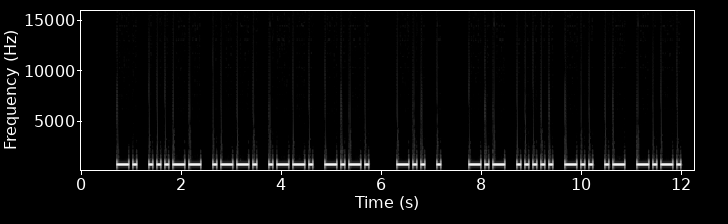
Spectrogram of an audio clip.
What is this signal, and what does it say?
Morse code, heard as a keyed tone, about 15 wpm, 700 Hz. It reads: N3PPC DE K5DAC
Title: K1USN SST QSO Practice 15wpm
